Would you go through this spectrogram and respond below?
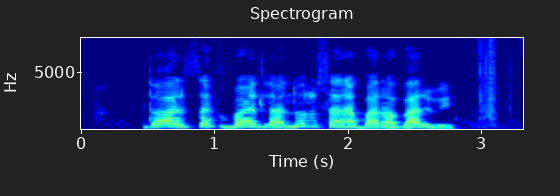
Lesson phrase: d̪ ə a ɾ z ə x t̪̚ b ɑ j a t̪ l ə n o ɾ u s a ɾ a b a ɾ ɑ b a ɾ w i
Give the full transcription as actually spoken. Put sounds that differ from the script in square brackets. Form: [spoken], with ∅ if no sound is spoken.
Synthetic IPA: d̪ [ɑ] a ɾ z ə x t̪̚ b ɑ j a [d̪] l [a] n o ɾ [o] s a ɾ a b a ɾ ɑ b a ɾ w i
